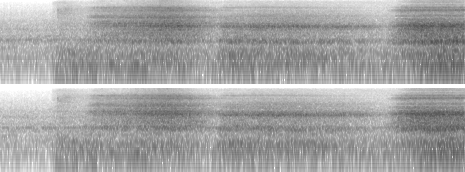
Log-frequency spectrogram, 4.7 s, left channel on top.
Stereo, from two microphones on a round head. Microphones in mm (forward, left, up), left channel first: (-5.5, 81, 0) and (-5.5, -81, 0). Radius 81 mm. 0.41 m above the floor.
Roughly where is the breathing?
Right.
